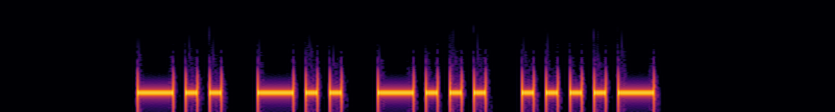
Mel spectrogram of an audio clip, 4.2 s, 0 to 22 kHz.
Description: Morse code, heard as a keyed tone, about 20 wpm, 700 Hz. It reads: DDB4
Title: All Cut Numbers - 4-Digit 20wpm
